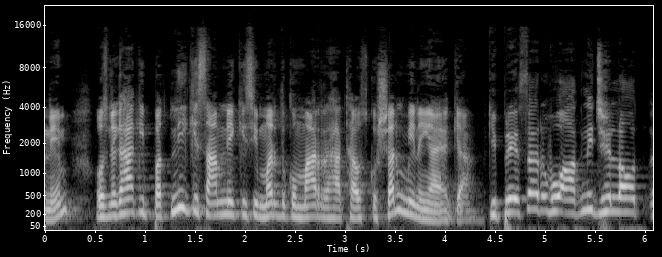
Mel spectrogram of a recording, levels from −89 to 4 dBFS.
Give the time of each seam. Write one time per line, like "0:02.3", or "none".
0:04.3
